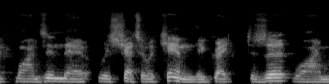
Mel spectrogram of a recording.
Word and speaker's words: d'Yquem: in there, was Chateau Akem, the great dessert wine, which is spelt small d apostrophe capital Y-Q-U-E-M, Akem.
